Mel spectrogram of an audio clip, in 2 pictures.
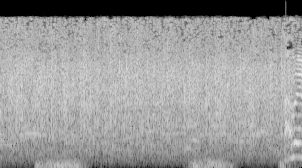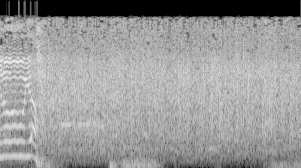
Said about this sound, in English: Please give God a hand clap of praise.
